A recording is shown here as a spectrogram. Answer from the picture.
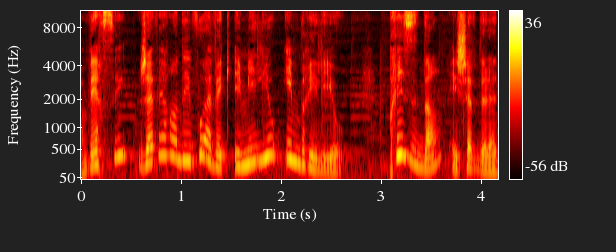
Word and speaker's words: Imbriglio: Imbriglio. Imbriglio. Puis on ne prononce pas le G, c'est ça? On le prononce, mais il faut être italien pour le savoir.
